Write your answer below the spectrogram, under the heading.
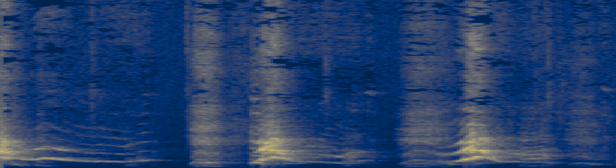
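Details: Dog howling indoors, annoyed with the answering machine; a long falling howl followed by several shorter wavering howls with brief gaps between them.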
